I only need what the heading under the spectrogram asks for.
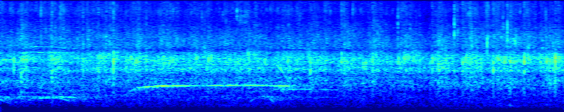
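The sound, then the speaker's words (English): A church audience claps for its Stephen ministers as they walk up to the front, a dense, steady wave of applause that holds at an even level for about six seconds, with no one speaking over it. “Can we clap for them as they come up?”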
